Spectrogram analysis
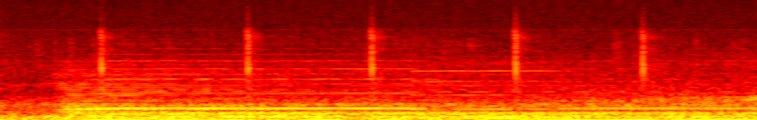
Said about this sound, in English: Loud clock, ain't it?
